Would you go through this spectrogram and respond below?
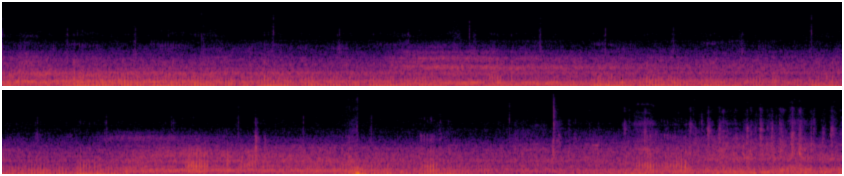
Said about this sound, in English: they've heard you purring.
